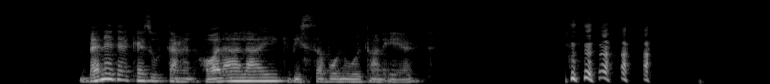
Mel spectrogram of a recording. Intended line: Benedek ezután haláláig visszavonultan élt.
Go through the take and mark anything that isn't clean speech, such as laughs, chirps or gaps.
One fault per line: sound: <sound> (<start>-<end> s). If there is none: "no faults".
sound: laugh (5.6-6.5 s)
